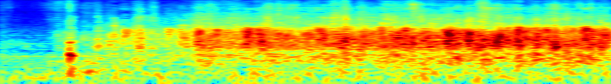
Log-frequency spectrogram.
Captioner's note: applause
